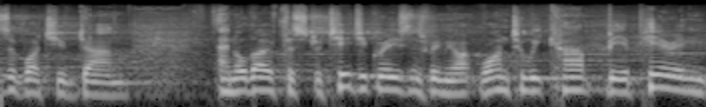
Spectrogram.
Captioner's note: foreign accent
